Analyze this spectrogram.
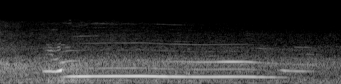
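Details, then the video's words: Alaskan Malamute on a walk, giving a long, smooth, sustained howl that holds one pitch with a faint wavering overtone and tapers off after about three seconds. "A very long howling by Alaskan Malamute during a walk"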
